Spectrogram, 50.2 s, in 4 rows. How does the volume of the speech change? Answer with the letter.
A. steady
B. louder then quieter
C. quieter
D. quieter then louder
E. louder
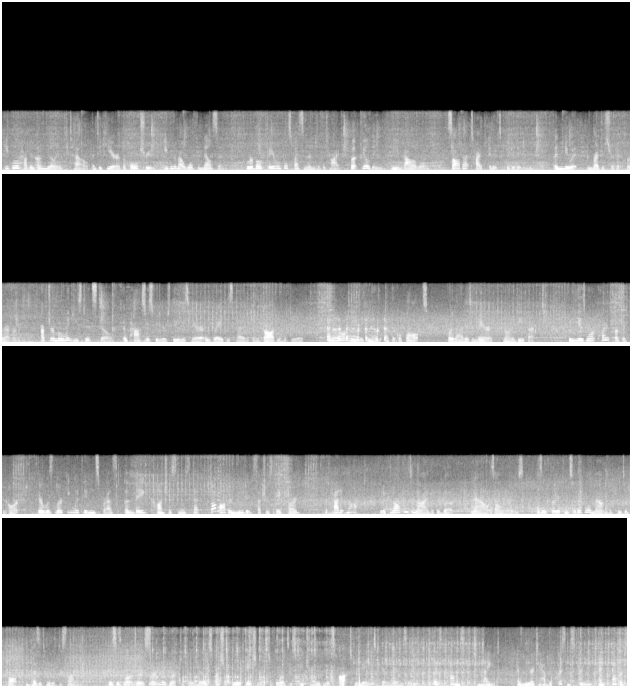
A.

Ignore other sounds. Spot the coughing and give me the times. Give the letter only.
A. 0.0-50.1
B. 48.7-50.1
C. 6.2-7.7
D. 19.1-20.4
D.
